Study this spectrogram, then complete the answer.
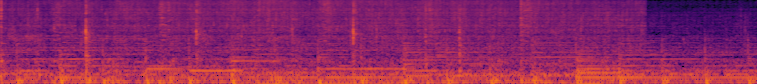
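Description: Chopped onion with salt cooking in a pan for kaleji masala, a loud continuous sizzle close up with repeated scraping and clattering of a spoon stirring against the pan.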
